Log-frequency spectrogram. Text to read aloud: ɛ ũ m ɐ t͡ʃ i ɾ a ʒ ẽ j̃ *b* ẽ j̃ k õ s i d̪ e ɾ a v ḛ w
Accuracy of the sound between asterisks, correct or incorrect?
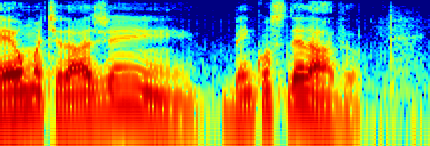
correct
